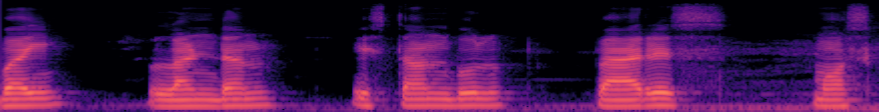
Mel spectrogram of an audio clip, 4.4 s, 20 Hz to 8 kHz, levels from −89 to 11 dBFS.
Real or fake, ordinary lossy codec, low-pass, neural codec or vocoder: real; none; 7.2 kHz; none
